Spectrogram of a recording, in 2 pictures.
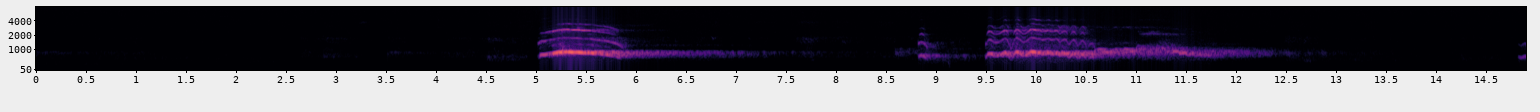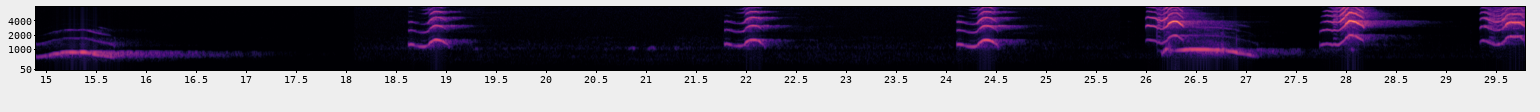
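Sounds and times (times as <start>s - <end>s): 
owl: 5.0s - 7.3s, 8.8s - 12.4s, 14.9s - 16.8s, 18.6s - 19.4s, 20.8s - 22.7s, 24.1s - 25.0s, 26.0s - 29.7s.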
